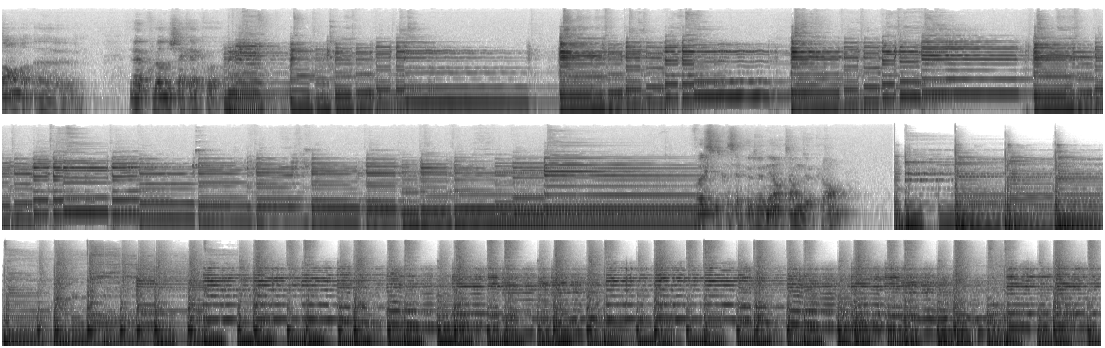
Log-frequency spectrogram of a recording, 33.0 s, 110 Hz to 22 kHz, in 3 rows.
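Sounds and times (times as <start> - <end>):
electric guitar blues phrases: 1.4 - 18.6, 22.0 - 33.0.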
